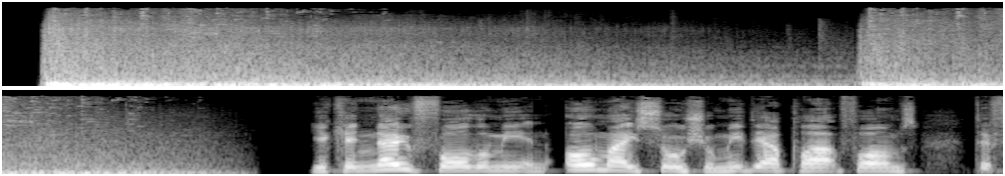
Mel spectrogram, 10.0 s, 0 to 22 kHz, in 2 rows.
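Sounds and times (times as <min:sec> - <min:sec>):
deep rumble: 0:00.2 - 0:06.2
heavy boom impact: 0:00.2 - 0:06.3.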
